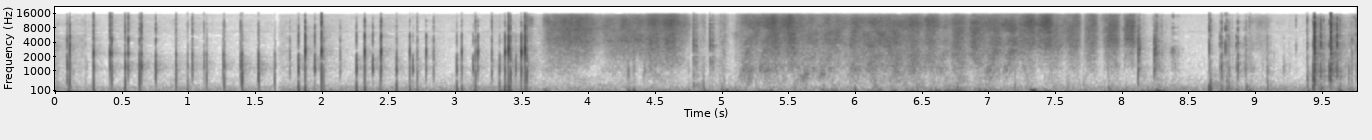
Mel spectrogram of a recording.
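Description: A medium, hollow, pale pink plastic baby powder bottle with a pink cap is rubbed and scratched with fingertips and palms close to the mic. Quick, dry scratches come first, then a steady, bright rubbing hiss fills the middle, and a few sharper scratches return at the end.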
